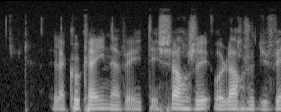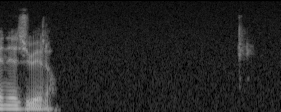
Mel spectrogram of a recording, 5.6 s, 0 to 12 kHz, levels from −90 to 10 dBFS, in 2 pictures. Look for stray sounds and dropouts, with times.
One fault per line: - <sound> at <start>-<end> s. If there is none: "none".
none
